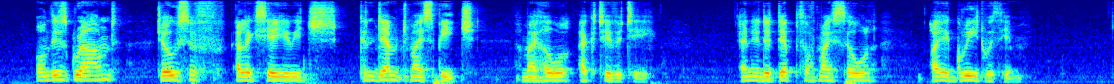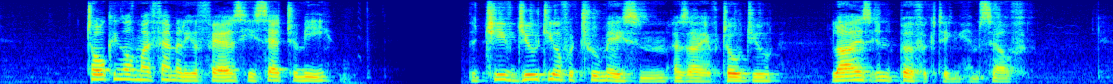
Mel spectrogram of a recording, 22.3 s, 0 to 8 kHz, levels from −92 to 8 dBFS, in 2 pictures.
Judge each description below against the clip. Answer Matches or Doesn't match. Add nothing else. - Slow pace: Matches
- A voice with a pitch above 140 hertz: Doesn't match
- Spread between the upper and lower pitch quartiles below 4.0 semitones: Matches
